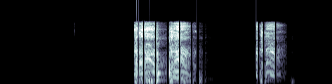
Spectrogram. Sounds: Cough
